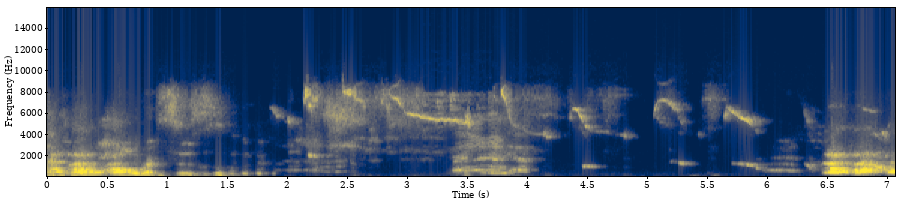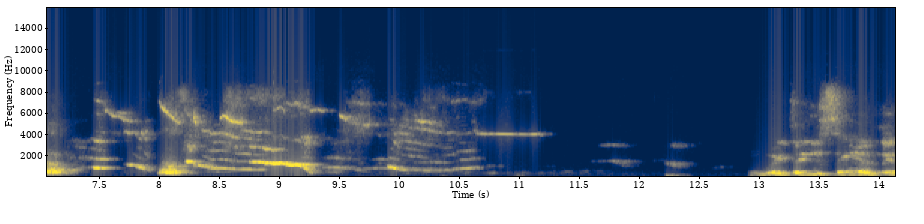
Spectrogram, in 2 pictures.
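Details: Cane Corso, the Italian Mastiff, from a Tennessee breeding kennel: short rough bark-like bursts alternate with high sliding whines and squeals that rise and fall, separated by brief pauses, ending in another harsh burst.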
